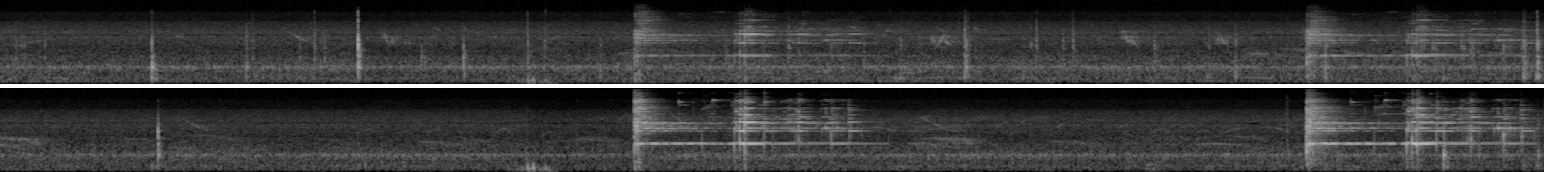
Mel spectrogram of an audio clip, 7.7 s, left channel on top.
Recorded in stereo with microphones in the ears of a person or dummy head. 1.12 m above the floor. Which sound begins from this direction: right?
Breaking glass, at 3.2 s.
